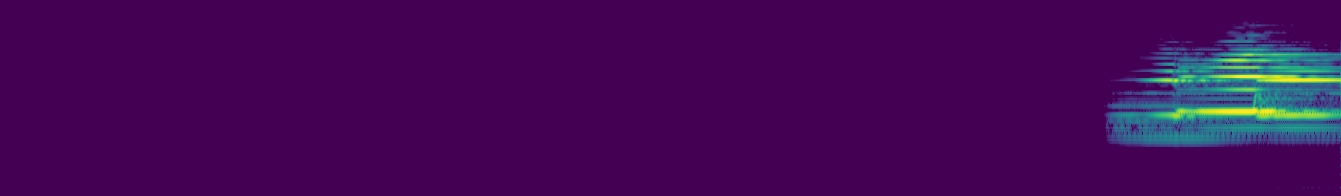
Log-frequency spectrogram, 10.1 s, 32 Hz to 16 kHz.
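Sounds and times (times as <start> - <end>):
clarinet and piano chamber music: 8.4 - 10.0.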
